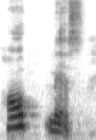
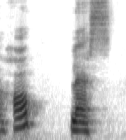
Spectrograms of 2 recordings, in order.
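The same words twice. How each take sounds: First: Said in the usual way. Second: hopeless spoken slowly as two open syllables, होप then लेस; teacher slowly sounding out hopeless; two clear syllables. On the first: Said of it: "ये टू syllable है". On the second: Shown as a demonstration. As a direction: open the mouth twice for hopeless. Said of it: "हमारा मुंह दो बार हम खोलते हैं".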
